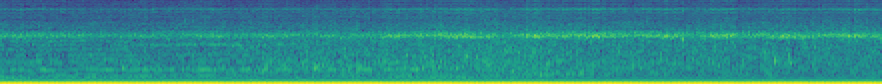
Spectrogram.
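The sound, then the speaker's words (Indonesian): River water flows with a loud, steady rushing hiss that continues unbroken from start to finish. “ia bangkit dan berjalan ke sebuah sungai yang tak jauh dari tempat itu”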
